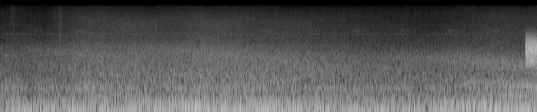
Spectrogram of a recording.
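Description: Traffic rushes past on a nearby highway.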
